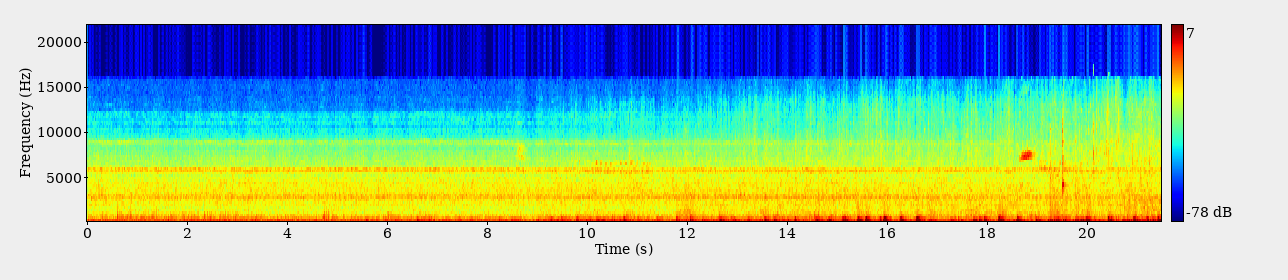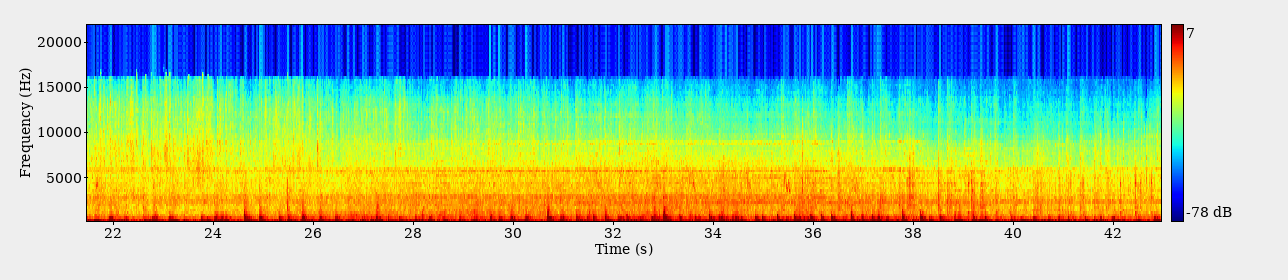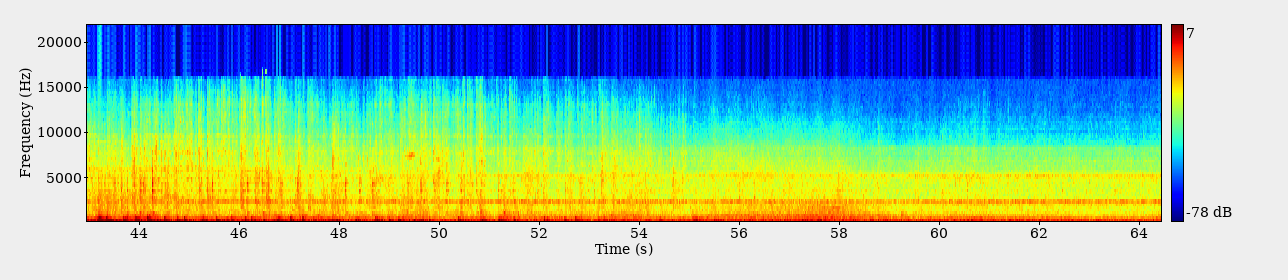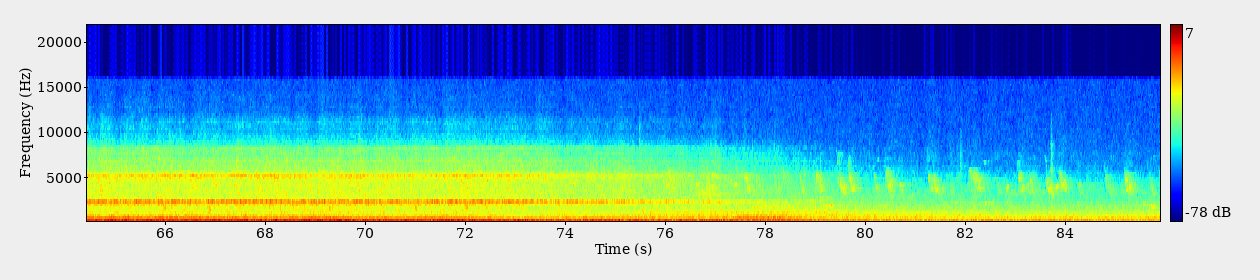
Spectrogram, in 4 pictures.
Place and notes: {"title": "Polybahn, Zürich, Schweiz - Standseilbahn", "date": "1987-05-16 15:17:00", "description": "Am Aufnahmeort kreuzen sich die Seilbahnen. Die Fahrt ist so lang, wie wir das Rollen des Zugseils hören.\n1987", "latitude": "47.38", "longitude": "8.55", "altitude": "435", "timezone": "Europe/Zurich"}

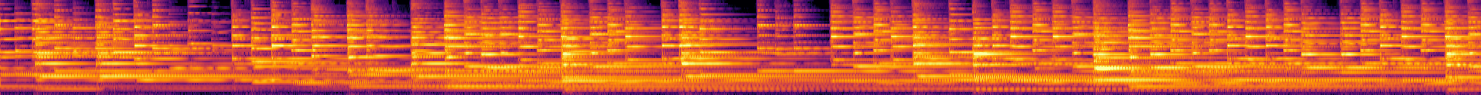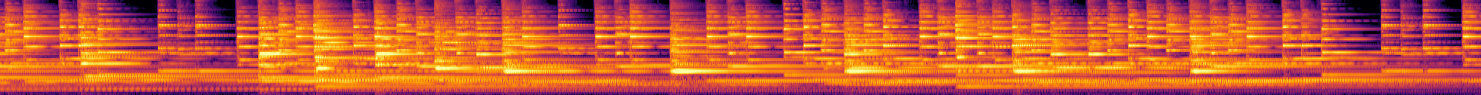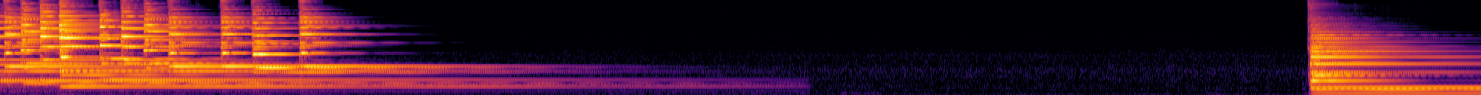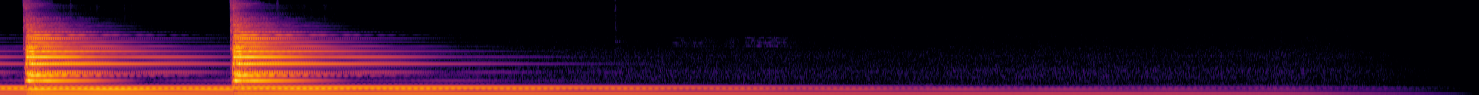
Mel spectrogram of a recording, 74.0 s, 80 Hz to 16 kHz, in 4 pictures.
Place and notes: {"title": "Huy, Belgique - Huy jingle", "date": "2010-01-24 14:58:00", "description": "The Huy jingle played automatically on bells every hour.", "latitude": "50.52", "longitude": "5.24", "timezone": "Europe/Brussels"}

